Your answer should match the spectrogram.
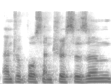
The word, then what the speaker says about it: anthropocentricism: So today, the topic is anthropocentricism, which you can also pronounce anthropocentrism, so without the CI right here. So it's up to you. I say anthropocentricism because that's just the way I've always said it.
